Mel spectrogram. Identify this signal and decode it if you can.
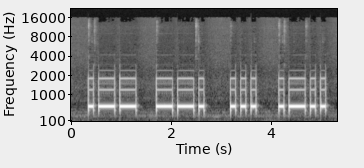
Morse code, heard as a keyed tone, about 12 wpm, spaced as for 10 wpm, 600 Hz. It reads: WG SL
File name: 7b lezione cw 1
